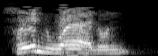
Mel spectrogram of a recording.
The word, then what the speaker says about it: صنوان: وكما ننطق بالنون الساكنة مظهرة قبل الواو من كلمة أيضا هكذا: صنوان وغير صنوان يسقى بماء واحد، صنوان.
